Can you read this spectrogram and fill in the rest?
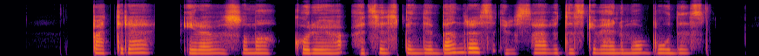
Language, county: Lithuanian, Kaunas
